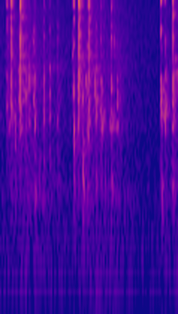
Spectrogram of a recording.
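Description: Typing on a computer keyboard: two short runs of keystrokes, each about half a second long.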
